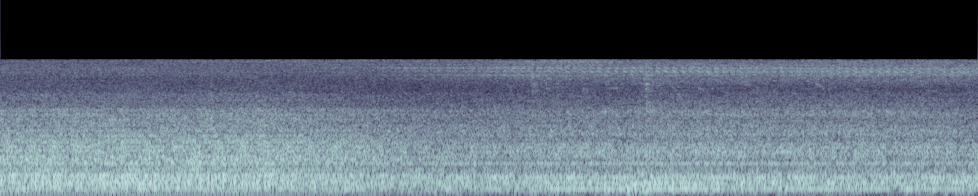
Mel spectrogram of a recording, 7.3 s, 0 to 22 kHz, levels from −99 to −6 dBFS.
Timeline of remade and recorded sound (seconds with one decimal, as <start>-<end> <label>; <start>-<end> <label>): 0.0-7.3 recorded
